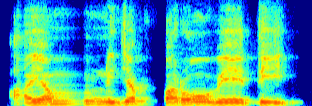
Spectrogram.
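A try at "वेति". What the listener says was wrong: Veti alla, it is Veti because the ikara is hrasva. So when you pronounce it, others should hear you as hrasva. See, a lot of times what happens is when we hear our own voice, we may, because of our mind plays tricks on us. Our mind will tell you that it's a hrasva pronunciation.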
